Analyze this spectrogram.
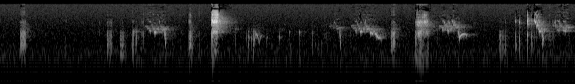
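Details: A pet budgie tweets in a quiet room, giving scattered short clicks and chirps with a few downward-sliding chirrups and one sharp loud chip, all spaced irregularly.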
